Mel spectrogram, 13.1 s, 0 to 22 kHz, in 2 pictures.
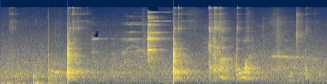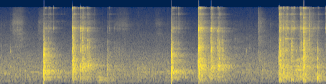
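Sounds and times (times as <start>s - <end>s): barbell clanking: 1.3s - 5.0s.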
